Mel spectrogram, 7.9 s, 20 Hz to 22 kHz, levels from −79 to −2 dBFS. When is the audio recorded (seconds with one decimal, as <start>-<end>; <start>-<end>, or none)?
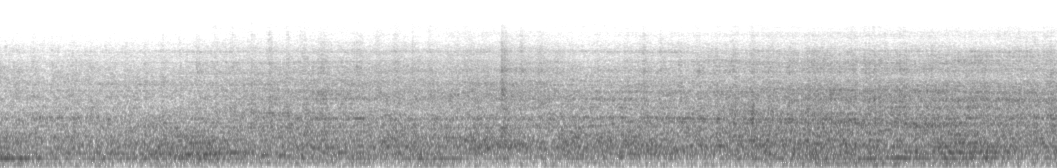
0.0-2.7; 4.2-7.9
